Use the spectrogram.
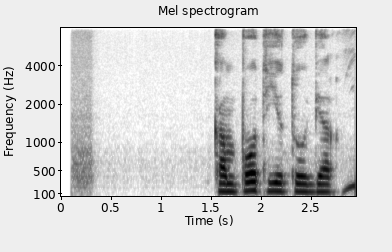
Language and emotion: Russian, neutral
